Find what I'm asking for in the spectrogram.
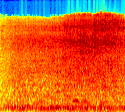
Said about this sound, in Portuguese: Avancemos com o Felisberto, que não larga o volante do Toyota cinzento.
